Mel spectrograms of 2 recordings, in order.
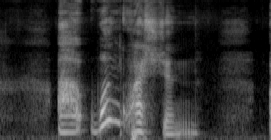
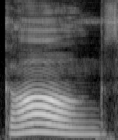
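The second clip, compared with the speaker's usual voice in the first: Gongs louder, final s pronounced; plural stressed; 2 semitones lower, 7 dB louder than usual. Shown as a demonstration. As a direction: hit the s in Gongs. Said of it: "But if we have two, it's gongs".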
